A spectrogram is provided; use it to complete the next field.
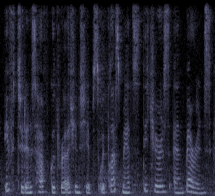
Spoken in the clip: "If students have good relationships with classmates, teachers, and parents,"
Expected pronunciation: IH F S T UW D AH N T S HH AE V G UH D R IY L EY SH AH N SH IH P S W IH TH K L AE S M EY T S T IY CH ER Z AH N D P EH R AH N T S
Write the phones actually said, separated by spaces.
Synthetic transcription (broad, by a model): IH F S T UW D AH N T S HH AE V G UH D R IY L EY SH AH N SH IH P S W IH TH K L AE S M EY T S T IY CH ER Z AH N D P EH R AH N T S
